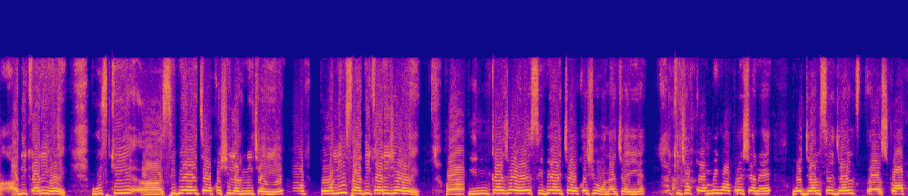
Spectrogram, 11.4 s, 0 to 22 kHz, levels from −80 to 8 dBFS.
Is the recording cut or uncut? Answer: cut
